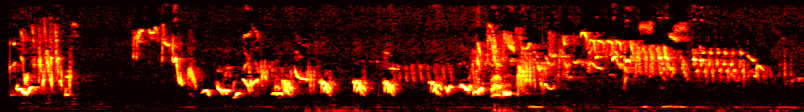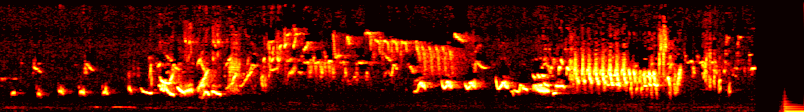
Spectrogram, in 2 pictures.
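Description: Several songbirds chirping and trilling in a busy chorus of short, quickly repeated high notes. The birdsong cuts off abruptly just before the end.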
